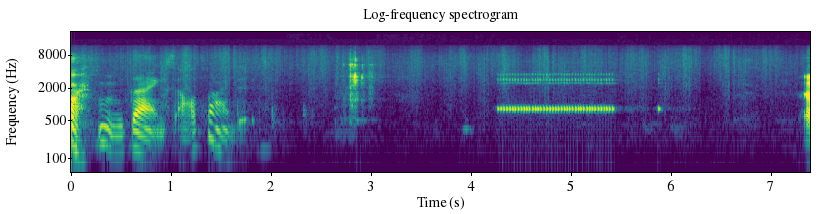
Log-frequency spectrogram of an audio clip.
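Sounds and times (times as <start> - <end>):
speech: 0.0 - 1.9
telephone ringing: 4.3 - 5.6.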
